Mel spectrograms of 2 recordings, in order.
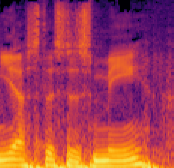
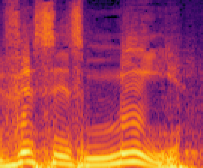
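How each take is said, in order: First: Said in the usual way. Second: "This is me." slow, each word weighted, "me" landing hard; "This is me." drawn out with a heavy final "me"; emphatic me. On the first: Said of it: "there's a way of saying". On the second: Shown as a demonstration. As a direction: say "This is me." slowly, leaning on "me" as a firm claim. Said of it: "It's an emphatic "me".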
